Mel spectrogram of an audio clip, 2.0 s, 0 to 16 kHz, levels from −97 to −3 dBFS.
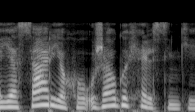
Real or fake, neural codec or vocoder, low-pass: real; none; 7.2 kHz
